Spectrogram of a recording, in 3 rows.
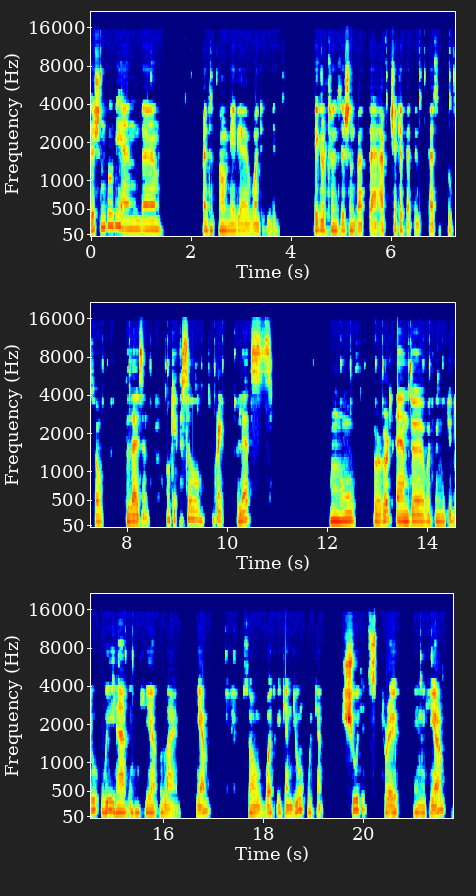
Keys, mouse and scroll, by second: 0.0 alt+click, 1.0 alt+click, 1.3-1.7 scroll down 1, 1.8 alt+click, 2.1 alt+right click, 2.3 alt+click, 3.5 alt+click, 4.7 3, 5.8 alt+click, 6.8 alt+right click, 7.1 alt+click, 7.4 alt+middle click, 7.9 alt+click, 8.2 alt+middle click, 8.9 alt+middle click, 9.3 alt+right click, 9.6 alt+click, 10.8 alt+click, 11.5 alt+middle click, 11.9 alt+click, 12.2 alt+middle click, 12.6 alt+click, 12.9 alt+middle click, 13.9 alt+middle click, 14.1 alt+right click, 14.9 alt+right click, 15.2 alt+middle click, 17.0 alt+middle click, 19.9 alt+middle click, 20.3 right click, 21.5 alt+right click.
